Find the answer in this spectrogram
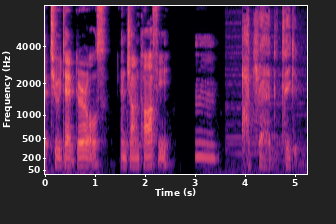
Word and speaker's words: Coffey: Your name is John Coffey. Like to drink, only not spelled the same.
